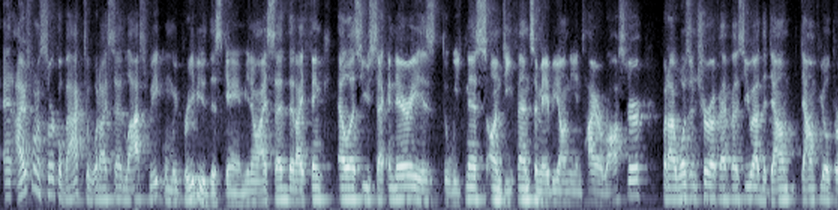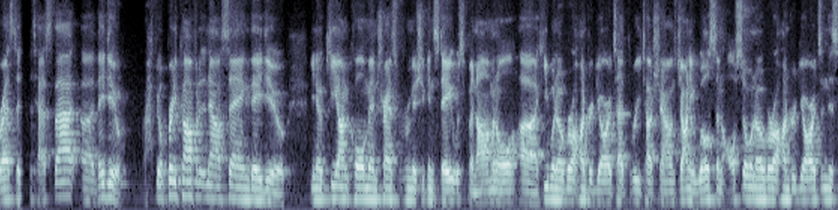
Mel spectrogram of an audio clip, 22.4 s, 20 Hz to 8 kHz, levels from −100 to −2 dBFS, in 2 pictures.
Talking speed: 240 wpm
